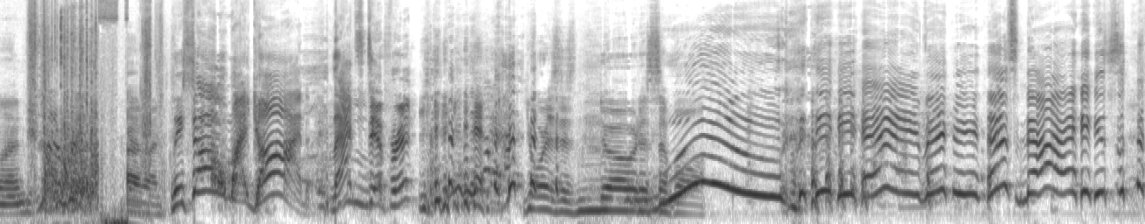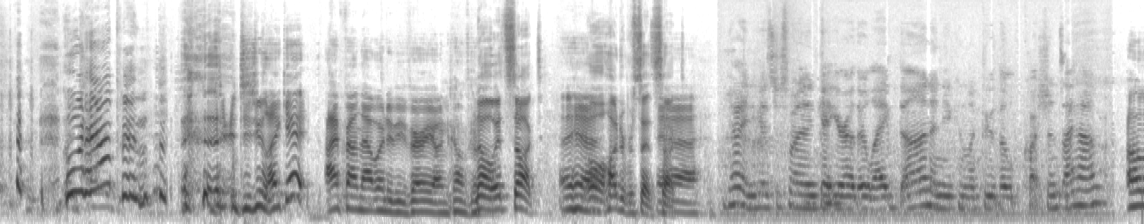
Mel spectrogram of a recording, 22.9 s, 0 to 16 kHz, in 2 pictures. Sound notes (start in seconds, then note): 8.0 high pitched voice; 11.0 laughing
